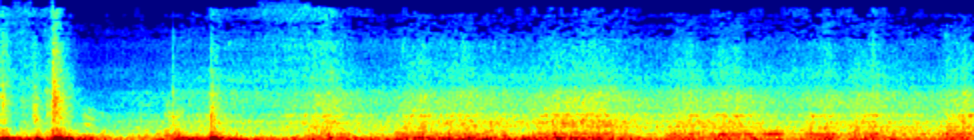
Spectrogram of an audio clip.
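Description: Hankyu Kyoto Line train car standing at a platform with its doors open: a steady hum and hiss from the car and station, with a few sharp knocks in the first second and a half and a faint brief tone near the end.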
